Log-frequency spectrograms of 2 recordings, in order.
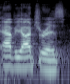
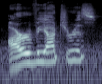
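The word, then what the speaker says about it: Arveiaturace: I've been saying it Aviatris. It has a fucking R at the start. So I think it's supposed to be Arviatris.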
